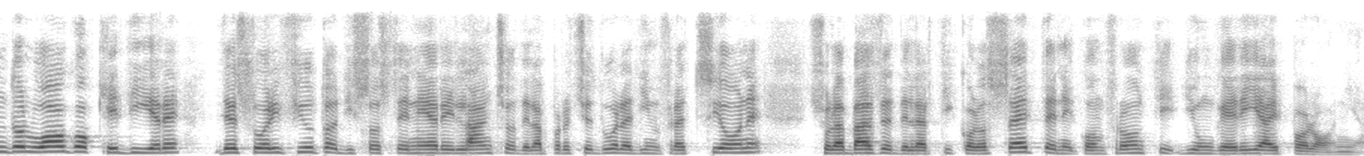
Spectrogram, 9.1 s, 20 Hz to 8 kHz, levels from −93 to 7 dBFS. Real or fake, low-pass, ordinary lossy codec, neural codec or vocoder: fake; 7.2 kHz; AAC, 48 kbps; autoencoder, 48 kHz, 128 numbers a frame, DAC-VAE, trained on Japanese speech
